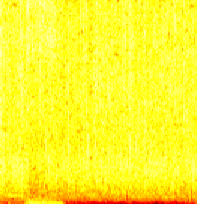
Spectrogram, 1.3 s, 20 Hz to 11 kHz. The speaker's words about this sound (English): You showed up for 420, and you deserve a round of applause.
